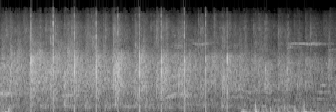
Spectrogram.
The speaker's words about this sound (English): The unsung heroes of this weekend are the Fellowship of the Spirit Committee, the guys that put this thing together. So let's all give them a round of applause.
